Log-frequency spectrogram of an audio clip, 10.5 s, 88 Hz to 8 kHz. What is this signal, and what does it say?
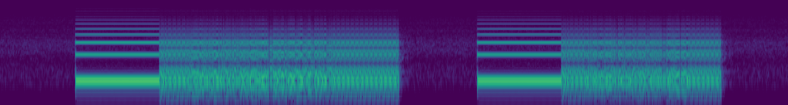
POCSAG pager data (512 baud), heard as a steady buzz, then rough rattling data.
